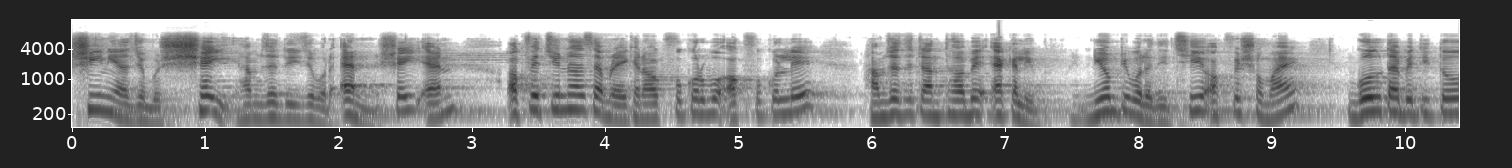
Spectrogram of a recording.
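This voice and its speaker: A man teaching Quran recitation, patiently spelling out each syllable and reciting verses slowly and drawn out. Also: high-pitched. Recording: long reverb.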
